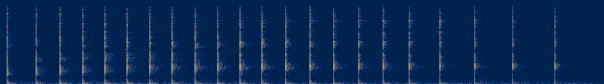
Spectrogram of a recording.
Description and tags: spoon in a cup
spoon makes sound in cup
Löffel macht geräusche im Becher
coffee, cup, spoon, tea, teacups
